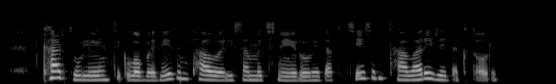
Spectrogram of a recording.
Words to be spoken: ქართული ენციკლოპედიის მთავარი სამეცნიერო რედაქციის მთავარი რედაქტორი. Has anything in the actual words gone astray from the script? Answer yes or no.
no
